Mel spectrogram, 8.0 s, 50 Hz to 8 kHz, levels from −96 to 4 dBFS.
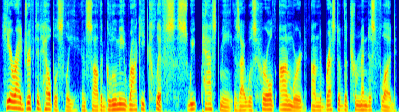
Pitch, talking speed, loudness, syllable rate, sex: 120 Hz, 190 wpm, -19 LUFS, 4.6 syllables/s, male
